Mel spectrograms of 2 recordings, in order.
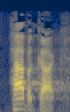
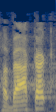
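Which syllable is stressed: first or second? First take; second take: first; second. First: The stress is on the first syllable. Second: The stress is on the second syllable. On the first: The speaker calls it right. "Emphasis on the first syllable" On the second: The speaker calls it wrong. "Not Habakkuk. A lot of people do"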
